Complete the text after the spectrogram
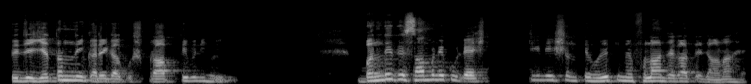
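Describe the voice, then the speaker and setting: A man with a Punjabi accent explaining scripture in a calm way, pausing between short phrases. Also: a little high, breathy edge. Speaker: Sikh scripture teacher.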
